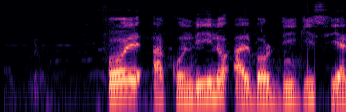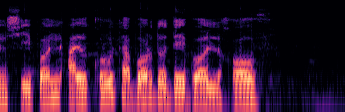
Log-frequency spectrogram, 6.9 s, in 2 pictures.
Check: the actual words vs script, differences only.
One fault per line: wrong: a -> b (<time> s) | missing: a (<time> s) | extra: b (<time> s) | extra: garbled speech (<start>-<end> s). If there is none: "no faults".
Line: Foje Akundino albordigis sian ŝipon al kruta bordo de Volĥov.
no faults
